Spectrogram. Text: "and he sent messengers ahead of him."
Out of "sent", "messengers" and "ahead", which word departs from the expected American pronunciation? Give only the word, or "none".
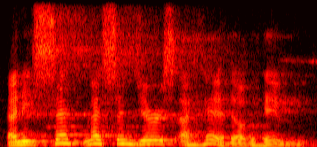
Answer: none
